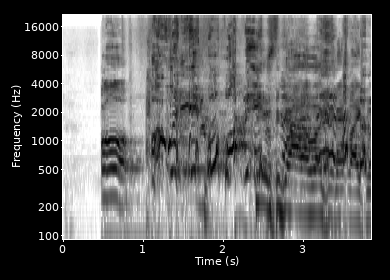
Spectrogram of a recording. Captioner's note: laughing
